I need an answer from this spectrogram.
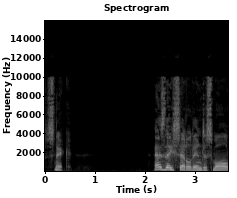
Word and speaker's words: SNCC: SNCC, pronounced SNIK. As they settled into small rural communities fighting for voting and other civil rights, these snick workers became the shock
